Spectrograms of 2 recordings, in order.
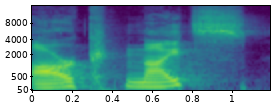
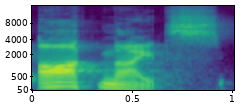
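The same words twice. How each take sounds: First: It is said in an American accent. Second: It is said in an Australian accent.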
